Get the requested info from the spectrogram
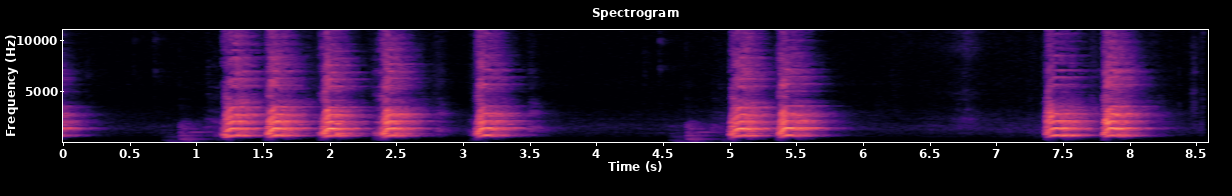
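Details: Pet dog Duoduo barks angrily at a computer's USB plug/unplug sound effect, which it hates. Short electronic tones set off bursts of loud, harsh, harmonic barks: five in quick succession, then two pairs, nine in all, with silent gaps between bursts.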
